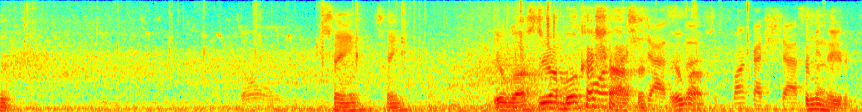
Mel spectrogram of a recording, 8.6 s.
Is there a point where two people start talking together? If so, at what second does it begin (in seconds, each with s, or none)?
5.7 s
